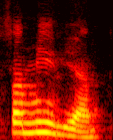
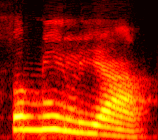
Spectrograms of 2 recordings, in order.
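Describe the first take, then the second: First: The final -lia is said as one syllable. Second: The final -lia is split into two syllables. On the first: "como se terminasse em ditongo" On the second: "como se terminasse em ato"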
